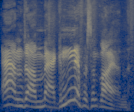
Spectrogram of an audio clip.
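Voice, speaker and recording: A man's voice: high-pitched, wildly swooping pitch, a little slow, sharp tone, a little hiss or hum, heavily acted. A man playing a flamboyant, pompous British stage showman in a video game, melodramatic and florid in his speech. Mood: grandiose. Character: flamboyant, theatrical showman in woman's stage costume, desperate conman. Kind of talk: video game cutscene acting.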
